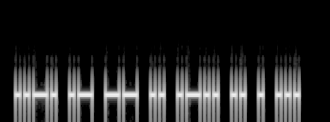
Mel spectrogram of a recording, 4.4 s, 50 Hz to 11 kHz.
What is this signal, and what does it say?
Morse code, heard as a keyed tone, about 20 wpm, 700 Hz. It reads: FAMILIES
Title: A Sound Of Thunder 20wpm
